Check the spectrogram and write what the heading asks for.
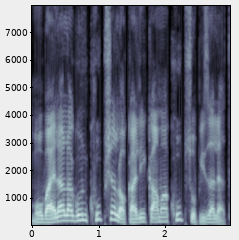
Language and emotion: Goan Konkani, neutral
